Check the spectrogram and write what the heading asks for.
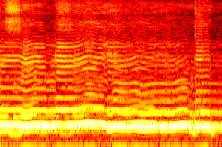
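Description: Unaccompanied vocal singing in naat style: one voice holds a long, wordless note that wavers and bends in pitch, part of an Urdu patriotic tarana.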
